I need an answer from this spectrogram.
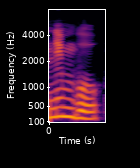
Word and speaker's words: नींबू: लेकिन जब आधा होता है तो उसमें अ का उच्चारण नहीं आना चाहिए, इसीलिए हम लोग उसको जल्दी से बोलते हैं, उसका प्रोनाउंस जल्दी करते हैं। नींबू, नींबू, है ना।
